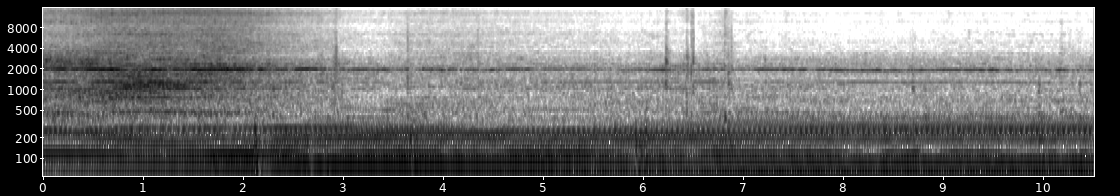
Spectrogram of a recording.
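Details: R53 Mini Cooper S running after new power steering lines installed, assistance restored, no leaks: smooth, even idle with steady low hum, no knocks, whines or pump groan; engine and power steering healthy.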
